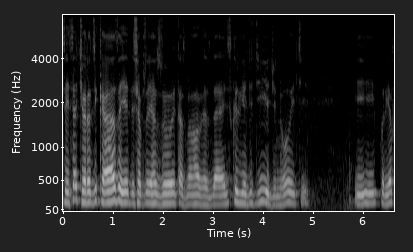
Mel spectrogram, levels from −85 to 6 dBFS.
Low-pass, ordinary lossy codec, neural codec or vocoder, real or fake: none; none; codec, 16 kHz, 16 kbps, FreqCodec, larger model; fake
